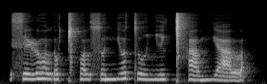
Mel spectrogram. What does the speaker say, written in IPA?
s e ɭ ʊ lˠ ɾ u ǀʰ ʊ lˠ s ʊ nʲ ɔ t o ʎ ɪ lʲ ǀʰ a lˠ nʲ a lˠ

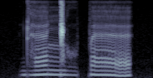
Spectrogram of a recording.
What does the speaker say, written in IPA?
ɖʱ ɛ ŋ͡ǁ o̤ p ɛ

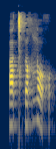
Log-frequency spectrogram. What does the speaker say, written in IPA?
a ǀʰ ɘ χ ɮ ɔ x

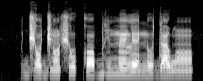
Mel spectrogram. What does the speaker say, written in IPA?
d͡ʒ ɔ˨ d͡ʒ ɔ̃˨˦ ʃ o˦ k ɔ˧ b i˧ m ɛ̃˧ l ɛ˨ n o˨ d a˨ w ɔ̃˧

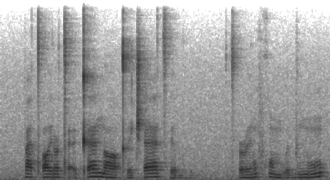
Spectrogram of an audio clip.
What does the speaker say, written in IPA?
p æ tʼ ʌ ɪ̯ ɾ ə˞ tʼ ɛ̰ ɪ̯ kʼ ɛː n ʌː kʼ ɪ t͡ʃʼ ɛː t͡sʼ ɪ b ṳ | t͡sʼ ə˞ ɪ̯ ɾ ũ f χʷ æ̃ m ṵ ɪ̯ b ɪ n ũ

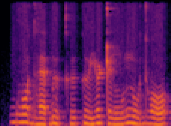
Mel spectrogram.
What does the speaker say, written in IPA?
ɡʱ o˥˧ dʱ ɛ˨˩ ɓ ɨ˧˩˧ kʰ ɨ˩˥ k ɨ˨˩ j ɨ˥˧ ʈ ɪ˨˩ ŋ u˩˥ n̪ u˧˩˧ dʱ o˧˩˧

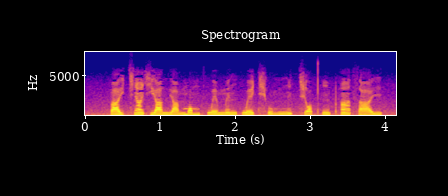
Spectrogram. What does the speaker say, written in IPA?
p a˧ j t͡ɕ ã˧ ɕ j a˧ n̪ j a˨˩ m ɔ˥˧ m pʰ w e˧ m ẽ˧ ŋ p w e˧ t͡ɕʰ u˨˩ m n̪ ĩ˨ t̚ ɕ ɔ˧ t̪ʰ ĩ˧ pʰ ã˥˧ s a˦ j

